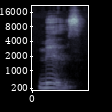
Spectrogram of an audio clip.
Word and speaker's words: Ms: it is polite to call a woman Ms pronounced Ms unless prompted otherwise Americans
